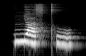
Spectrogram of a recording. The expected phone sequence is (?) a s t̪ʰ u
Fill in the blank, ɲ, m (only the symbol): ɲ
